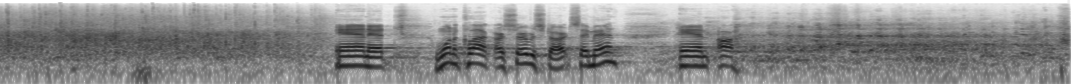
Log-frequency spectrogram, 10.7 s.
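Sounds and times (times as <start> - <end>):
audience clapping: 0.0 - 3.4
speech: 3.4 - 7.8
laughter: 6.7 - 10.7.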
